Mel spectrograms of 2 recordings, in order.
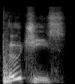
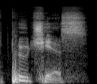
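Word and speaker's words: Poo-Chis: It's pronounced poochies. Poochies. Poochies. Poochies. I don't remember Poochies. Poochie. When I first looked at it, I thought it was poochis.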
